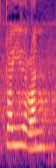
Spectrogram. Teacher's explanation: نون کی آواز ظاہر، غنہ نہیں ہو رہا ہے اور لمبا بھی نہیں کرنا ہے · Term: اظہار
